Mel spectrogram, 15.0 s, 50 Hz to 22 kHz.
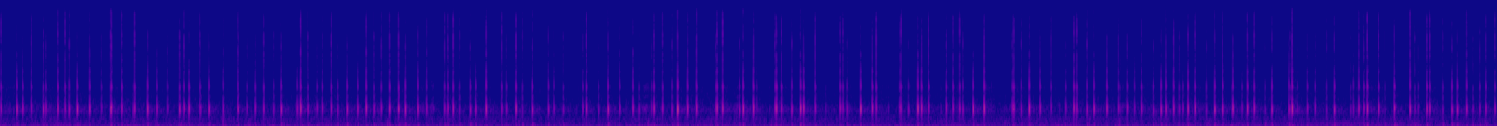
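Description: Long red nails tap rapidly and continuously on a teal spiral-bound cardboard hardcover notebook lying on fur. The quiet, dense stream of short, dry clicks carries a hollow tone around 630 Hz over a soft low rumble, and each tap dies away almost instantly.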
